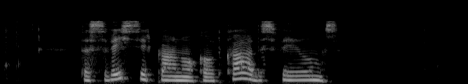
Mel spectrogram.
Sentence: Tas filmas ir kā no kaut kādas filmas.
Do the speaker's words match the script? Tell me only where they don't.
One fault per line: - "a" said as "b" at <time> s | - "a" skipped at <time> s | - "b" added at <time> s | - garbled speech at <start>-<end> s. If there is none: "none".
- "filmas" said as "viss" at 1.1 s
